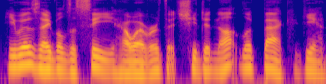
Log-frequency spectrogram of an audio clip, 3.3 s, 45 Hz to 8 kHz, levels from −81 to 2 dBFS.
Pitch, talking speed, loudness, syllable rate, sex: 105 Hz, 240 wpm, -16 LUFS, 5.4 syllables/s, male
